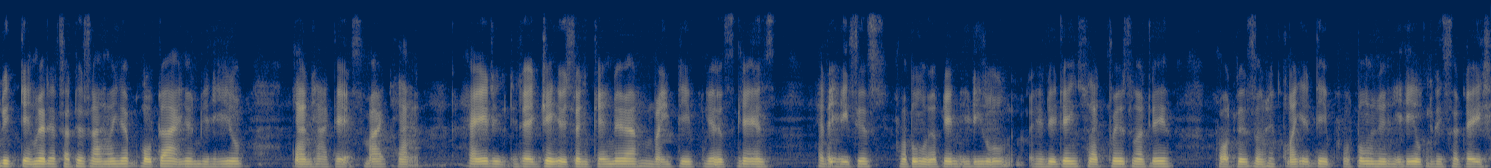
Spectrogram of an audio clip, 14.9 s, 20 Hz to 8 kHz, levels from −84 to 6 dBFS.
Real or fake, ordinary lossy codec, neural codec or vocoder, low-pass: fake; none; autoencoder, 22.05 kHz, a latent of 192 numbers a frame, VITS, trained on one speaker; 7.2 kHz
